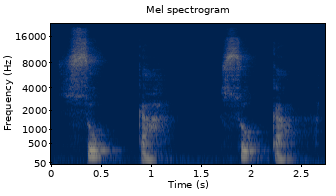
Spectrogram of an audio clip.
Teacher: 就是因为这个K呢，它是发G的清音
